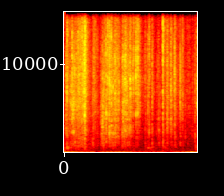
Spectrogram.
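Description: Foil wrapper of a Pokémon booster pack crinkling as the cards are pulled out of it, in a rapid run of small crackles and clicks.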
